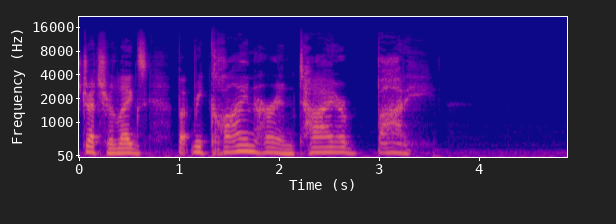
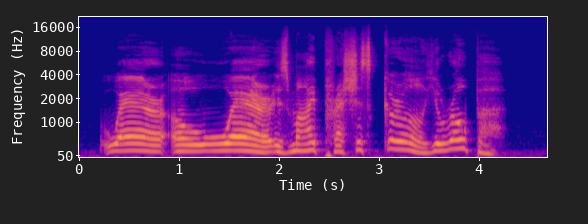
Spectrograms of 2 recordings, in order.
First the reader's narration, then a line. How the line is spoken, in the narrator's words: cried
